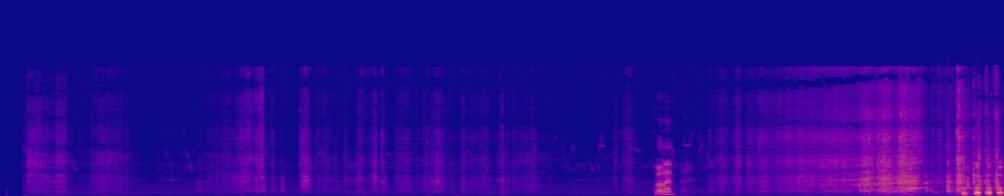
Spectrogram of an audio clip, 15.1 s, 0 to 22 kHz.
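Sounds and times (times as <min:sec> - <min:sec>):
crunching and scraping in snow: 0:00.4 - 0:08.3, 0:09.2 - 0:15.0.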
